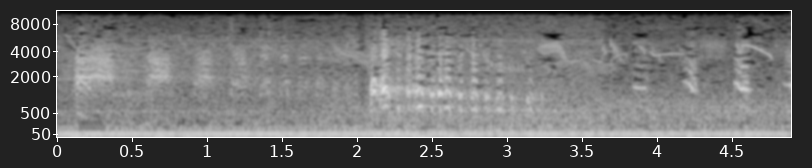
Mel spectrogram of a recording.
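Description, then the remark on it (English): Raspy, high-pitched yelps from a turkey box call, used while turkey hunting on the Big Island of Hawaii, come in short rhythmic series, with a louder, faster run of notes partway through over a steady low hum. No one speaks. “Little box call action.”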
